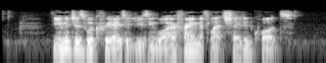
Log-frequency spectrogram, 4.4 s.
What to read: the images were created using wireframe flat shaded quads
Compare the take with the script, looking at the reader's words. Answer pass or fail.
pass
